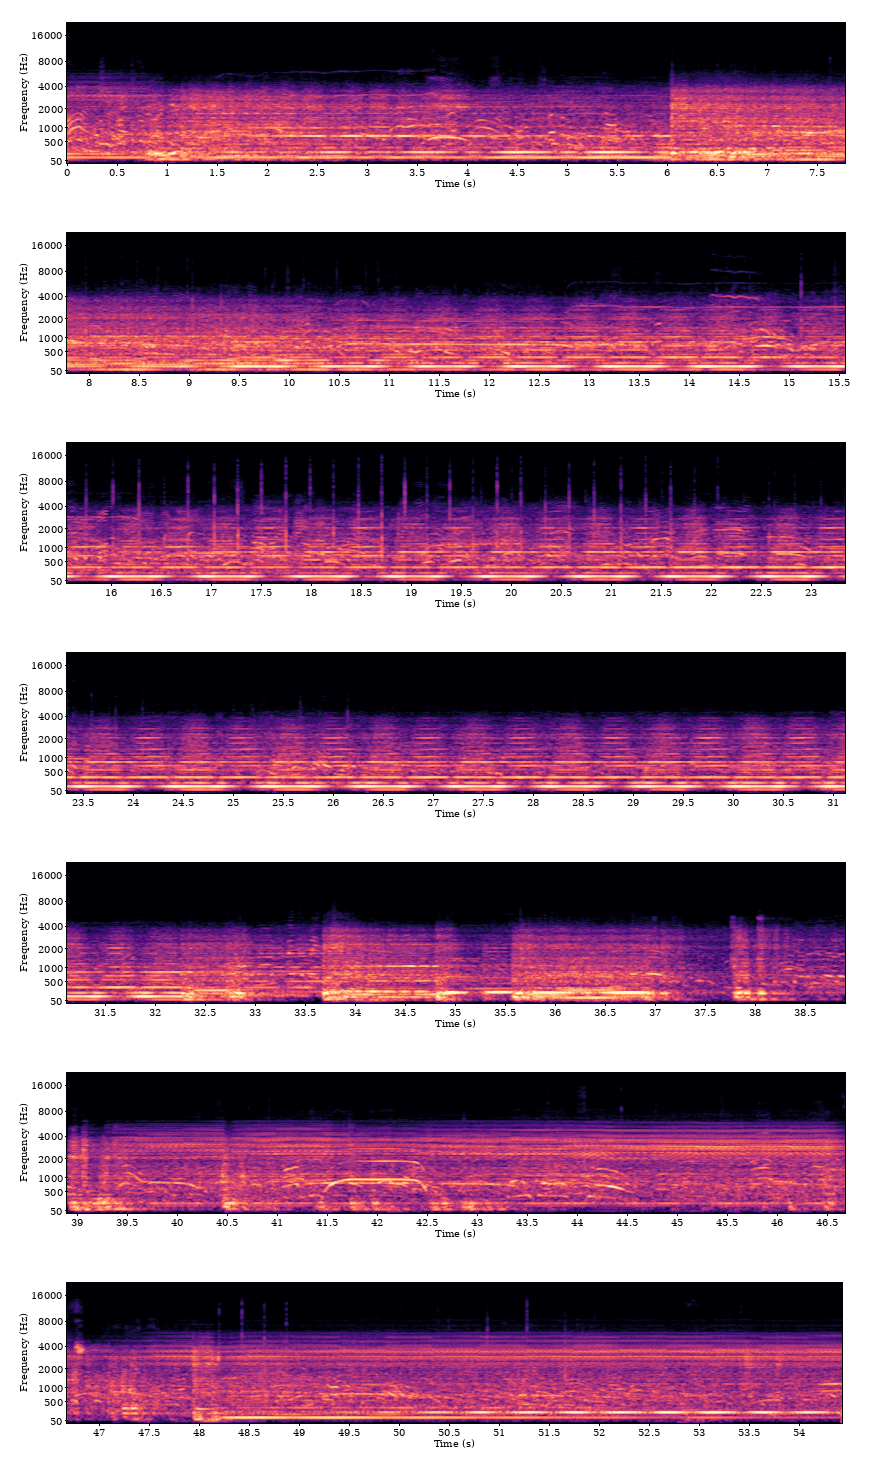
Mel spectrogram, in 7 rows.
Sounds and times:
Speech: 0.0 - 2.2, 3.5 - 6.1, 8.6 - 23.6, 32.8 - 34.5, 36.7 - 41.6, 43.2 - 54.4.

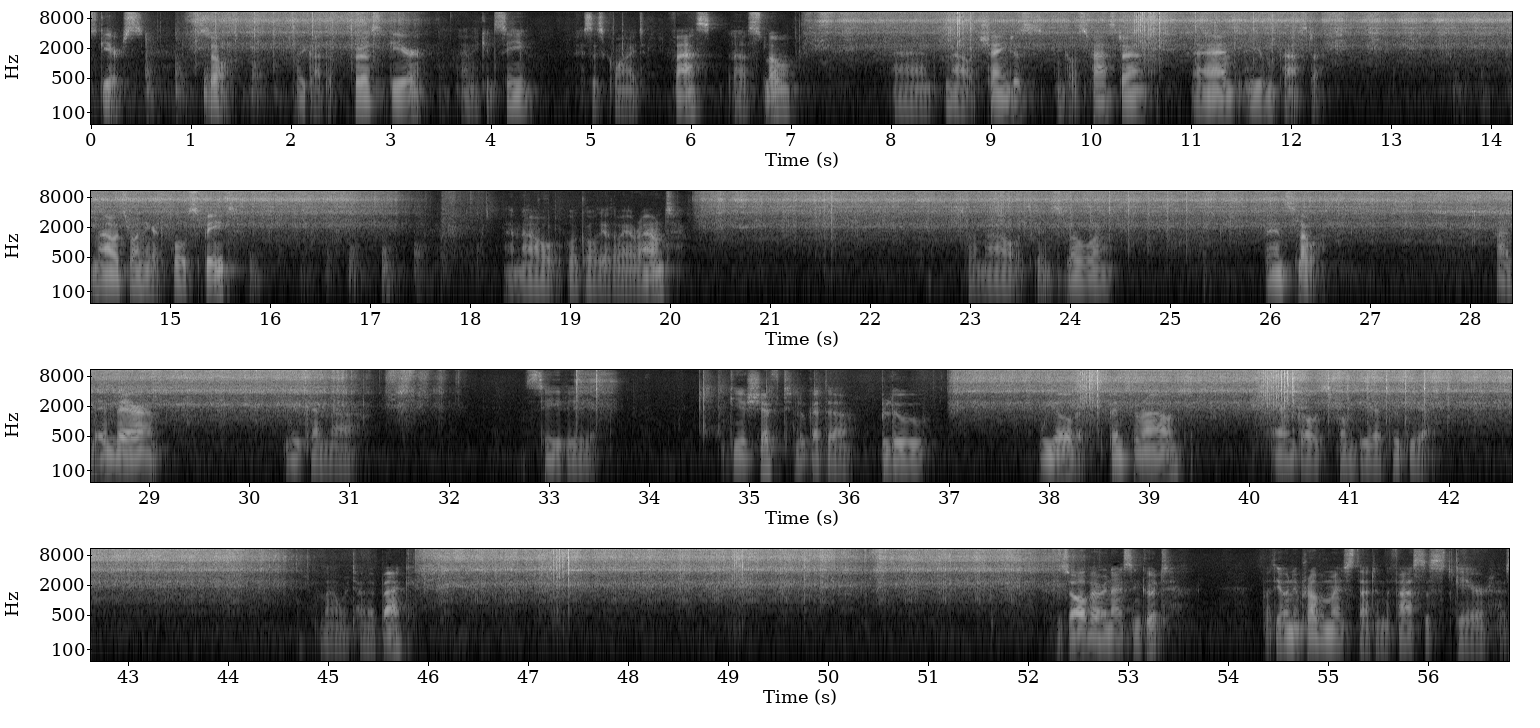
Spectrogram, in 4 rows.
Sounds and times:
Speech: 0.0 - 0.6, 2.1 - 7.1, 8.0 - 12.3, 14.2 - 15.7, 18.4 - 20.2, 23.0 - 24.5, 26.0 - 26.6, 28.3 - 29.1, 30.4 - 31.1, 32.8 - 33.5, 34.8 - 36.8, 37.9 - 39.4, 40.2 - 41.9, 44.9 - 45.9, 52.3 - 53.6, 54.4 - 56.8.

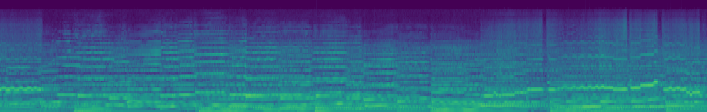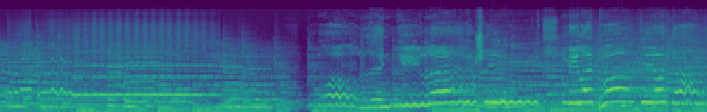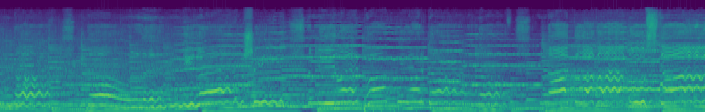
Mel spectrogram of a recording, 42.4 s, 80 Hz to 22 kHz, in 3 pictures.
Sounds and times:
Music: 0.0 - 42.3.

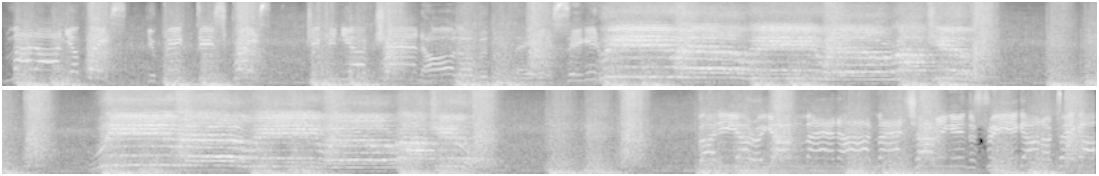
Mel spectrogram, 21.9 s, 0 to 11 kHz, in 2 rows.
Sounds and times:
Music: 0.0 - 21.8.

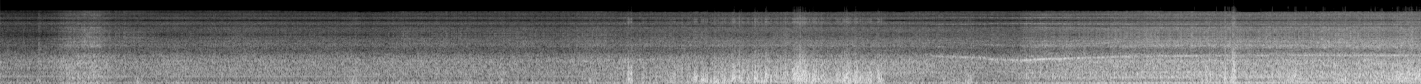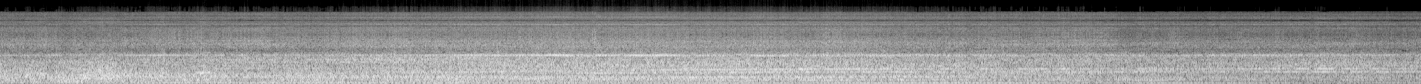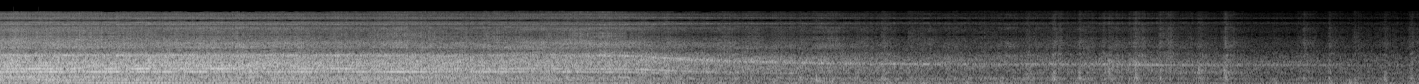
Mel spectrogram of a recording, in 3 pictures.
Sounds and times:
Engine: 0.0 - 42.6
Vehicle: 0.0 - 42.6.

